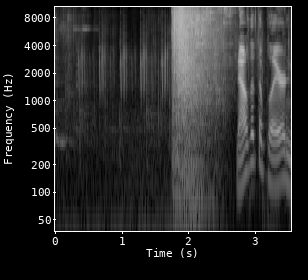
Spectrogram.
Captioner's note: explosion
